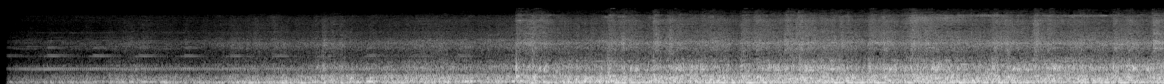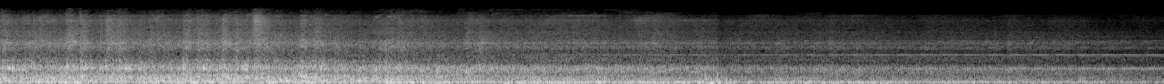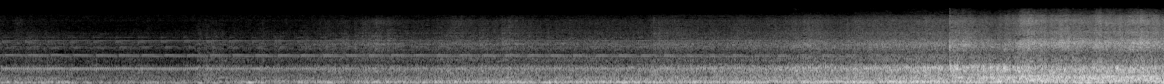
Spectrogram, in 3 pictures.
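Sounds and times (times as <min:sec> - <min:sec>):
level crossing warning bell: 0:00.1 - 0:05.0, 0:18.8 - 0:31.5
train wheels clattering over rail joints: 0:03.1 - 0:16.6, 0:32.4 - 0:34.9.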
